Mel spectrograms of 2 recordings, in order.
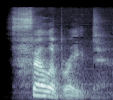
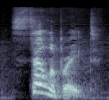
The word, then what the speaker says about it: celebrate: we just did and you can see here cell the first part cell is our strong syllable celebrate celebrate celebrate okay calibrate the great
